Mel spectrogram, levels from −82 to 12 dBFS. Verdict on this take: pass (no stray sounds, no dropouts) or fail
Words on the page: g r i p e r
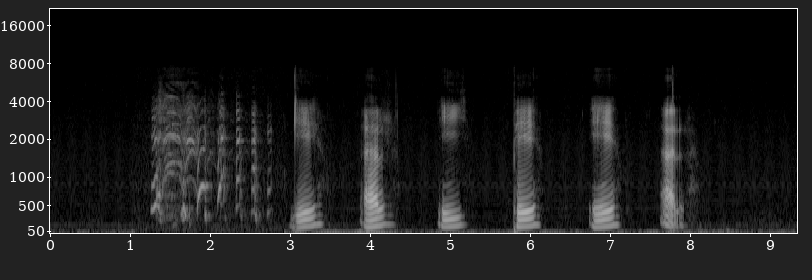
fail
